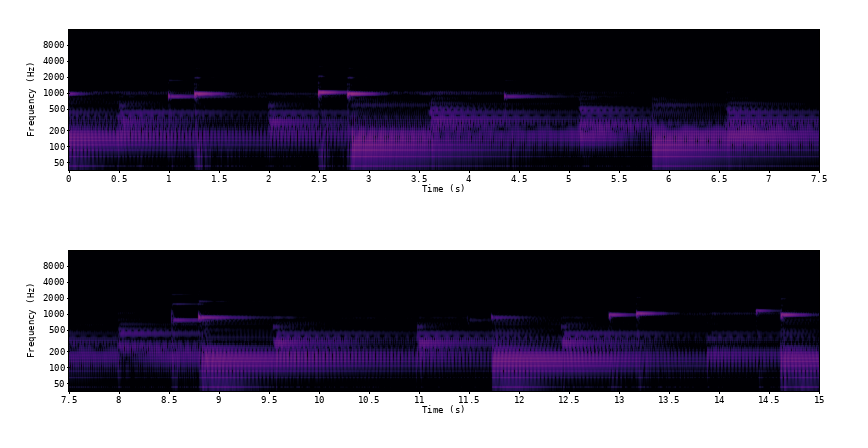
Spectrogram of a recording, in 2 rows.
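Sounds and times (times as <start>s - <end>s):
soft piano music: 0.0s - 15.0s.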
